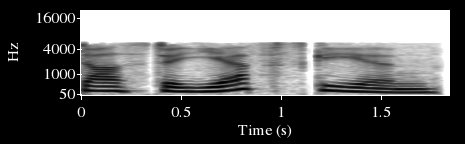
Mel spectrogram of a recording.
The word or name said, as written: Dostoevskian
